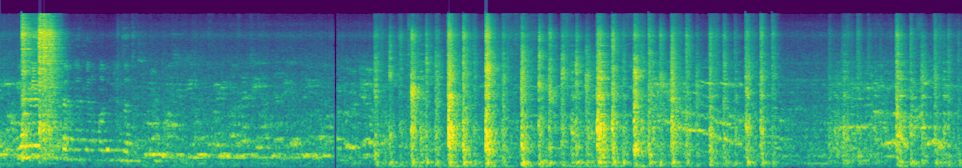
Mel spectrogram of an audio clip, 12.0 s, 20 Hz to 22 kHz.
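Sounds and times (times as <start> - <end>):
hands slapping dough: 4.6 - 9.8, 10.4 - 12.0.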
